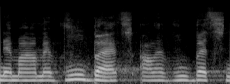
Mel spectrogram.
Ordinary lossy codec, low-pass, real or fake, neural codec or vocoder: Opus, 16 kbps; 14.4 kHz; real; none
